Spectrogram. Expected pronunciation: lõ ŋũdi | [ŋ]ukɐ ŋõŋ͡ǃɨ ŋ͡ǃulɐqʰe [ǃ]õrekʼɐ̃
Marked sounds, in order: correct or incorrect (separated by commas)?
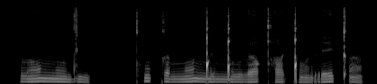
incorrect, correct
